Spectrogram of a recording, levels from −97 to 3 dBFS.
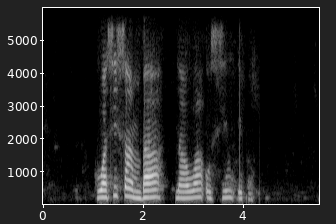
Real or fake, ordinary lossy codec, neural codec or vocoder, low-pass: real; Opus, 24 kbps; none; 5.4 kHz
